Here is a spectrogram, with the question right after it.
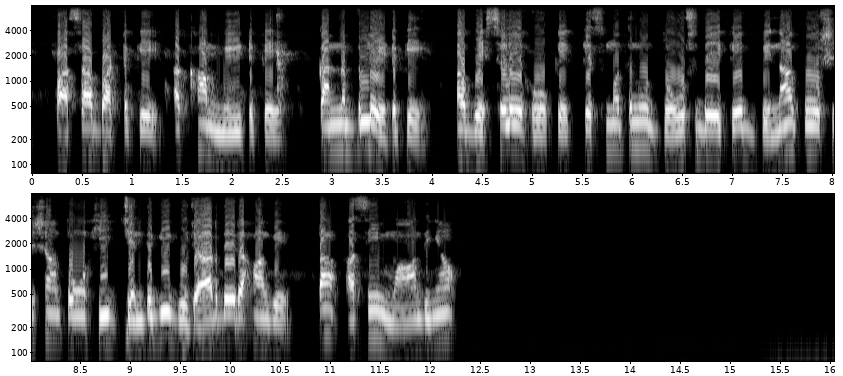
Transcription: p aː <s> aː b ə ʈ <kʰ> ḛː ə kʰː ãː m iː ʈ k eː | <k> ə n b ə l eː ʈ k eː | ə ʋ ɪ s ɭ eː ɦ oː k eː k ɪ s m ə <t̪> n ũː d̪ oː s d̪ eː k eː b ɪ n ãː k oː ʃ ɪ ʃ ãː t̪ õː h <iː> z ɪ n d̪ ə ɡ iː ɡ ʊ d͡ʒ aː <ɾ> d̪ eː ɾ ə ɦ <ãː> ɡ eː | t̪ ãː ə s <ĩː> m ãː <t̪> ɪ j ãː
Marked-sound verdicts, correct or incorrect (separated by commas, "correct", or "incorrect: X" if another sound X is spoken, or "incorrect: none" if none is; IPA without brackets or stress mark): correct, incorrect: k, correct, correct, correct, correct, correct, correct, incorrect: d̪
